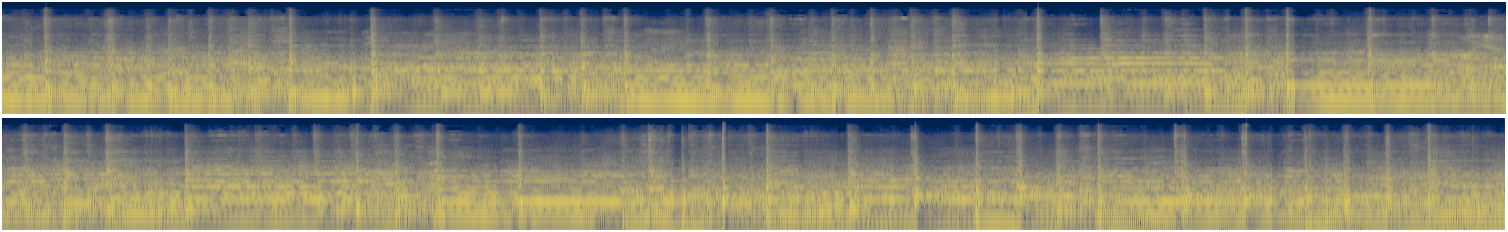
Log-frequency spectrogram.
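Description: Acoustic guitar strummed in a steady rhythm, playing a song with other instruments. About two-thirds of the way through, a deep low part joins in.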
